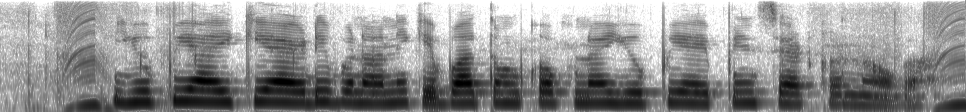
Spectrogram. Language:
Hindi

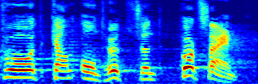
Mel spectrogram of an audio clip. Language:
Dutch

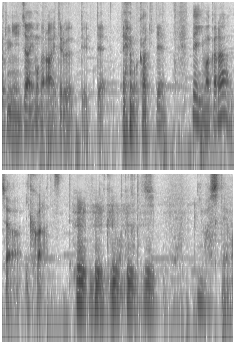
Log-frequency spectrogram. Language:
Japanese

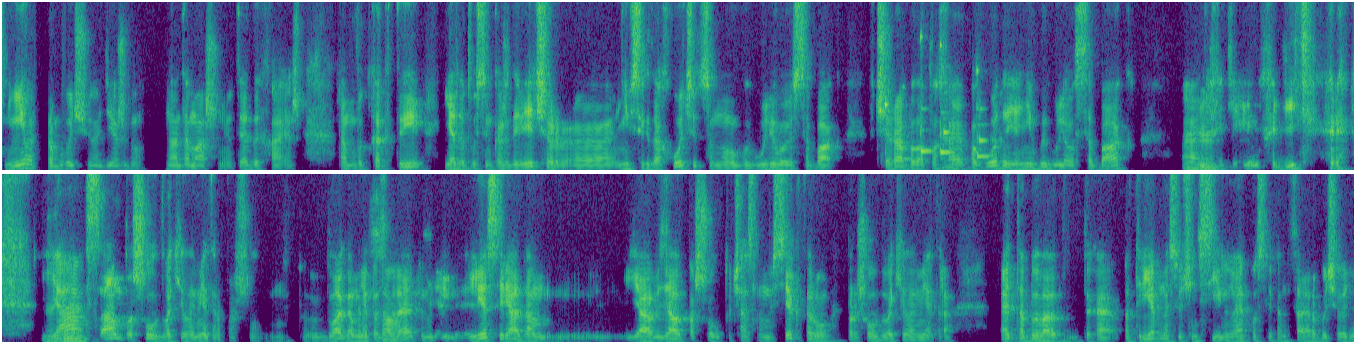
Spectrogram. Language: Russian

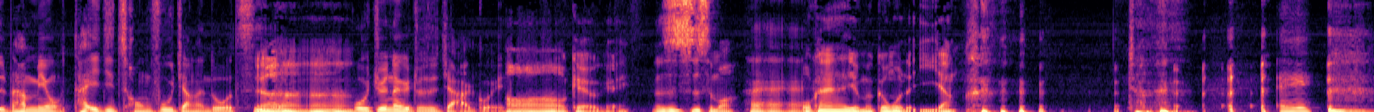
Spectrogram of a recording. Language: Chinese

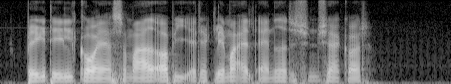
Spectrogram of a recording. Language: Danish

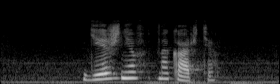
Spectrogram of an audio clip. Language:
Russian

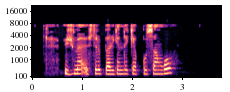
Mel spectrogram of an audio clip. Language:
Uyghur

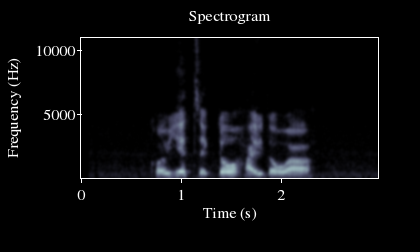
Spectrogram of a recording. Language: Cantonese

